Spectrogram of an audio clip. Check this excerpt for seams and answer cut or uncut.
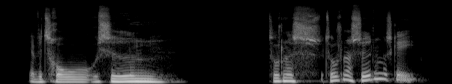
cut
